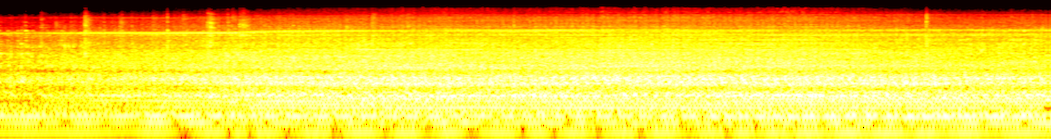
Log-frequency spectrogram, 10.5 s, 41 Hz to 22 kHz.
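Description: John Deere 6030's turbocharged 531 cubic inch diesel engine running steadily under load while pulling a field cultivator. It grows louder over the first few seconds, then holds steady, with a thin high whine running through.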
